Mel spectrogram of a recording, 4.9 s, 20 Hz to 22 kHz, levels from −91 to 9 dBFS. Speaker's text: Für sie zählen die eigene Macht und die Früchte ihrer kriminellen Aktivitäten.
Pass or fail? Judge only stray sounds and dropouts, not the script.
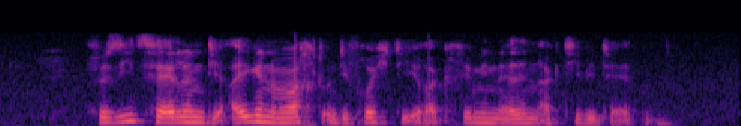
pass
